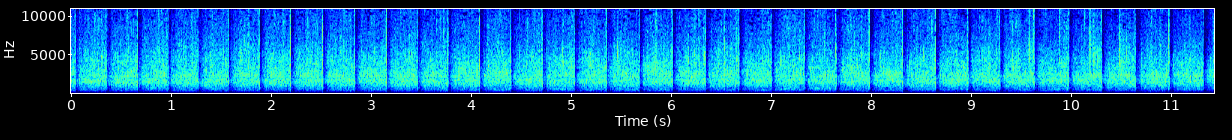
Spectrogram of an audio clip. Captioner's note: applause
